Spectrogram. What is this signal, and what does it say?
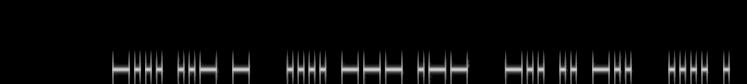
Morse code, heard as a keyed tone, about 22 wpm, 700 Hz. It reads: BUT HOW DID HE
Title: Sentences from Top 900 Words 22wpm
